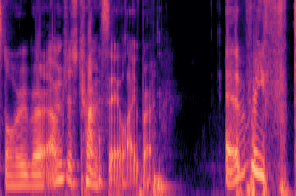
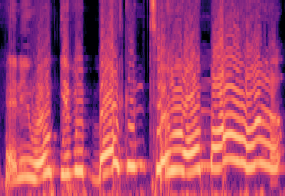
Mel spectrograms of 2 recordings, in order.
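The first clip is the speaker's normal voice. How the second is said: high, slow, mock weepy whine; imitating crying girl; 11 semitones higher, 4 dB louder, slower than usual. The crying employee complaining to her manager, mock sobbing. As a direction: drag it out like a teenager in tears. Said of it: "she's fucking crying".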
